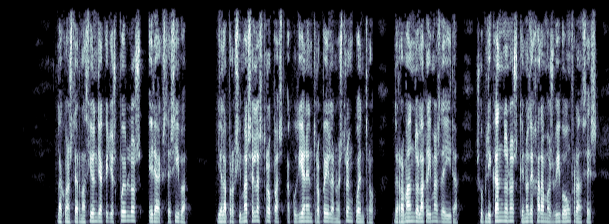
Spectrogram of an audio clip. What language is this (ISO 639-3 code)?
spa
